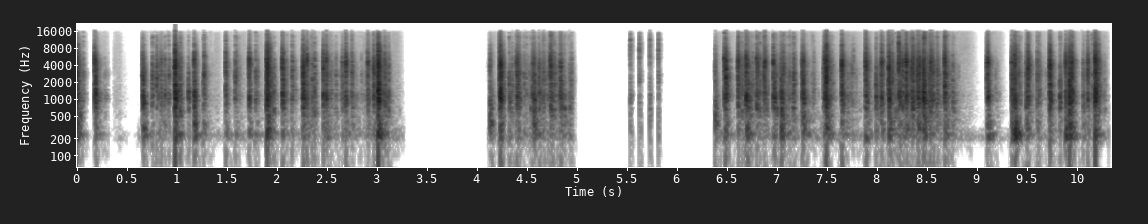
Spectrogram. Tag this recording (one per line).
write
PC
keyboard
keystroke
typing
